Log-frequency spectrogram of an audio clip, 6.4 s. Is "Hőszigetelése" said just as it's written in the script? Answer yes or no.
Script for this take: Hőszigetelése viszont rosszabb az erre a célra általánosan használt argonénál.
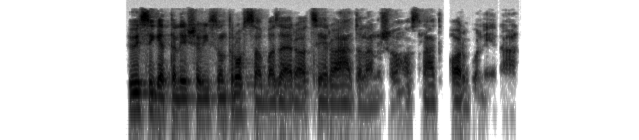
yes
